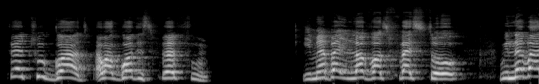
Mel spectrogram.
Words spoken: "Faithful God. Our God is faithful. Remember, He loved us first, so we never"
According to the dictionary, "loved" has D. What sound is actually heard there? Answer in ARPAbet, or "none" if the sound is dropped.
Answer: none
